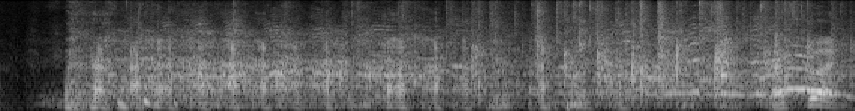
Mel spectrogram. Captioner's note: lots of laughter and some applause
